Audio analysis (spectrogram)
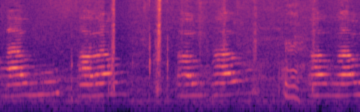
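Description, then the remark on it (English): A cat yowls repeatedly in long, wavering cries that sound eerily like a crying baby, loud, with brief clicks and knocks between the calls and no one talking. “It's my daughter's cat, Sophie. And she does, apparently my daughter's cat, Sophie, does this every night.”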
